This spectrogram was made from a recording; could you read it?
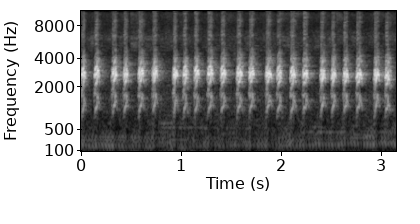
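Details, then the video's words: Yellow-vented bulbul (trucukan) in a noisy rolling song for trapping and tutoring birds: crisp, separate chirps about five per second, in small uneven clusters. "TRUCUKAN RIBUT BUAT PIKAT"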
